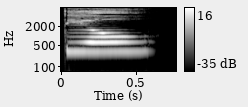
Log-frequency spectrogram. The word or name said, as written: diu1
